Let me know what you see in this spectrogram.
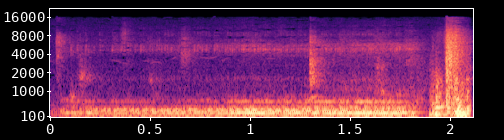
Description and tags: growl for gilded spikelore dragon
original-creator-Oneirophile, edited, growl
